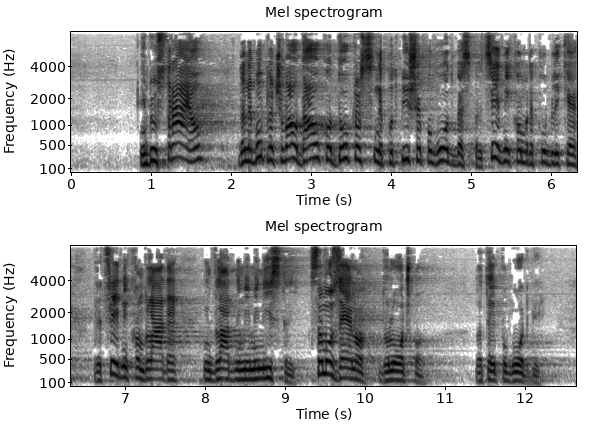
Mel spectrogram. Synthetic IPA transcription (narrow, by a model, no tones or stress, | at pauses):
inbiwst̪ɾaːjawd̪anɛboplat͡ʃɛʋawd̪awkɔd̪oklɛɾsɛnɛpɔt̪piʃɛpɔɡoːd̪bɛspɾɛt̪seːd̪nikɔmɾɛpublikɛpɾɛt̪seːd̪nikɔmwlaːd̪ɛinʋlaːd̪nimiminist̪ɾisamozɛːnɔd̪ɔloːd͡ʒbɔ | ʋət̪ɛjpɔɡoːd̪bḭ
